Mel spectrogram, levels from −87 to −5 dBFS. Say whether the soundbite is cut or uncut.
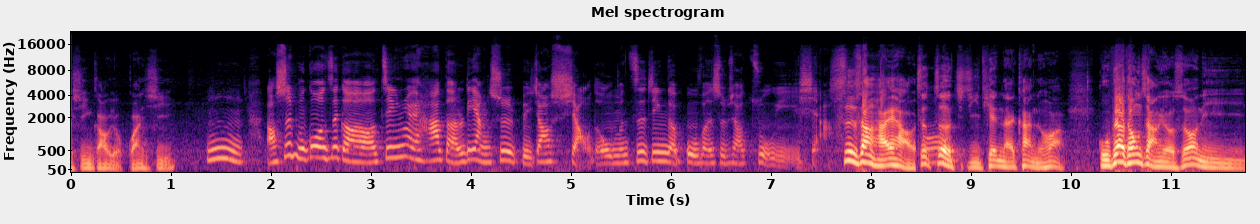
cut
